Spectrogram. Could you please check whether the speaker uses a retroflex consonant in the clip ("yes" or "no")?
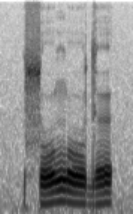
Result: no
